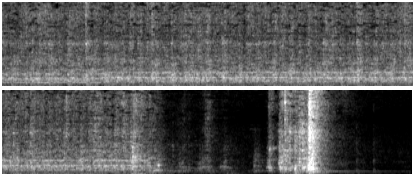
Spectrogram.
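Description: A home sewing machine basting along the flat side of a sling with a long stitch, a steady close mechanical whir that runs about four seconds, then stops, followed by a few light clicks and a handling thump.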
